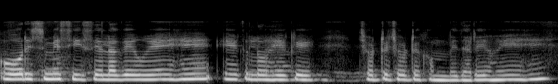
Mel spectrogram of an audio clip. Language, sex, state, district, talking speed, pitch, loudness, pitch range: Hindi, female, Uttar Pradesh, Saharanpur, 160 wpm, 225 Hz, -16 LUFS, 215-240 Hz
